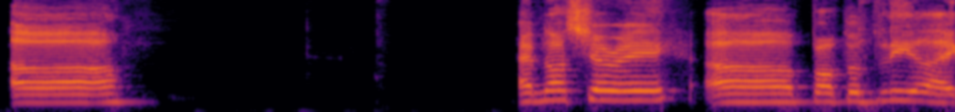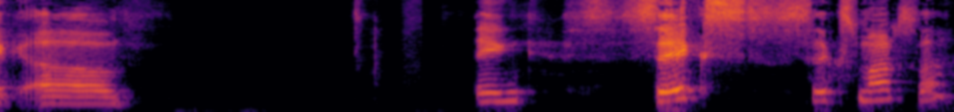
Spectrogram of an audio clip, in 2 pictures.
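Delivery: slow, unsure Singlish reply; playful Singlish, hesitant and drawn out; Singlish accent. Pretend. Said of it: "let's exchange a few sentences in Singlish".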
